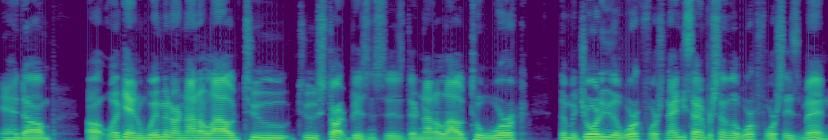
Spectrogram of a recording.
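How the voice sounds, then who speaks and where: Very fast speech from a man at medium pitch, the intonation fairly even. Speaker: sports podcast co-host. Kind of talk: casual chat. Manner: halting, many fillers and restarts.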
